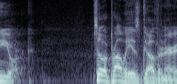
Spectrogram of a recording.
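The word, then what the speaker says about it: Gouverneur: Oh God, it's a governor? Yeah, apparently. Oh, I Or feel it's spelled weird. Is that governor or is that something else? Governor. Governor. That's like governor. I'm Governor.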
